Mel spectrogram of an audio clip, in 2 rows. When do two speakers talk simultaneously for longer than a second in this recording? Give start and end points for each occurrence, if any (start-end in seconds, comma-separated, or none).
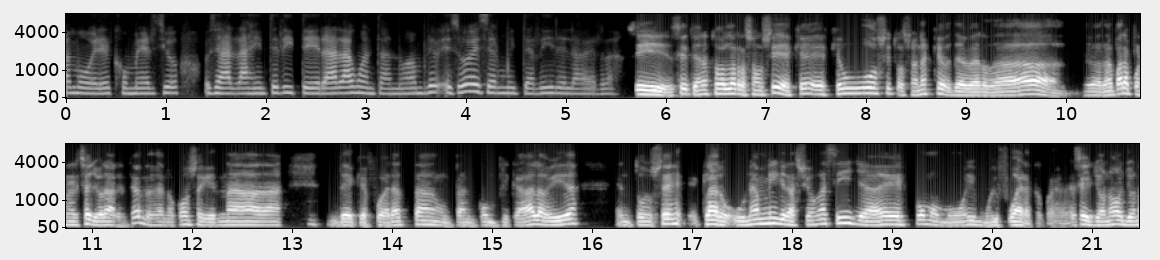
none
